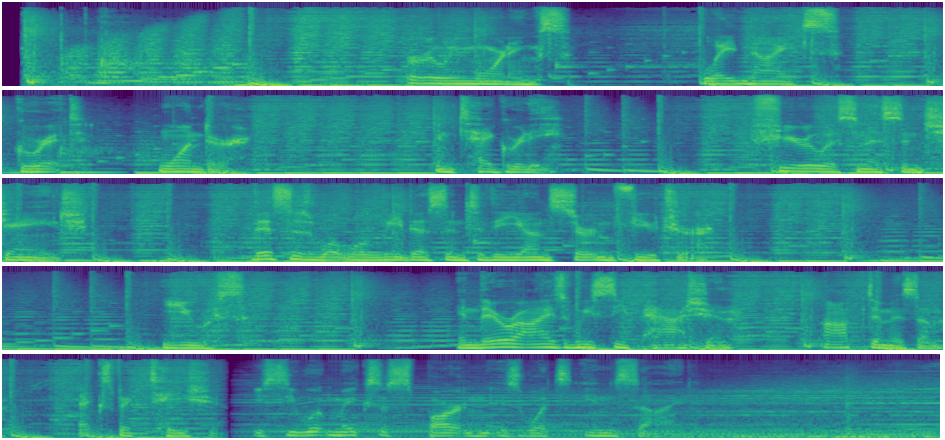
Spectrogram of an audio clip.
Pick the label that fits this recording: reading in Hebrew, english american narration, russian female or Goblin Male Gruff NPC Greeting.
english american narration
